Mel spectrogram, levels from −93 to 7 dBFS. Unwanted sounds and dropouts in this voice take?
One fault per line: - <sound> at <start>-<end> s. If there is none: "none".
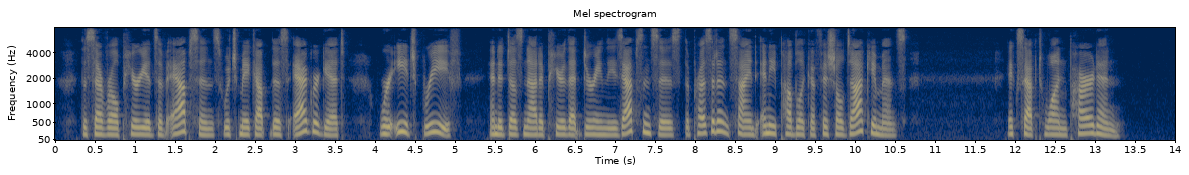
none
